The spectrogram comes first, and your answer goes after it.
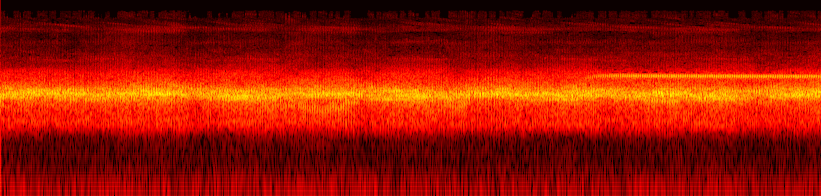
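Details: Night chorus of frogs and toads in a Mexican natural habitat: a continuous blend of many croaking calls at an even level, with a clear steady tone entering past the midpoint and holding to the close.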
